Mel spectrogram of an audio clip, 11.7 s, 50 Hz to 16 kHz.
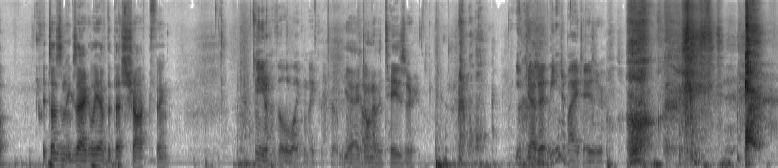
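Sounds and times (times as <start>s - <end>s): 
speech: 0.6s - 2.6s, 3.6s - 11.3s
person coughing while eating rice: 10.4s - 11.6s
throat-clearing hack: 11.1s - 11.6s.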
